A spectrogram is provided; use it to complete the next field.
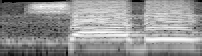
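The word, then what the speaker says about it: צדי: तो देखो, ये इसको बोलते हैं, ये अल्फाबेट को प्रोनाउंस करने के समय इसे साडे करके बोलेंगे. साडे, साडे मींस बाउ डाउन, क्या करना है, झुकना, झुकना करके मतलब है.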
